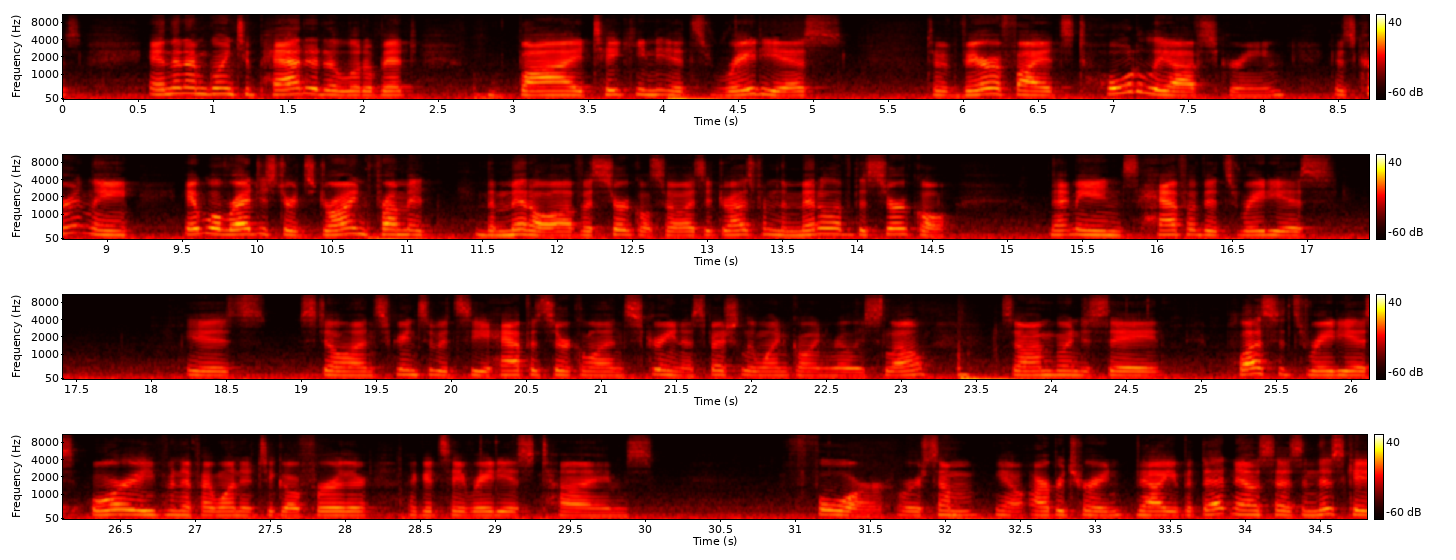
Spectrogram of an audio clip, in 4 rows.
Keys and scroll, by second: 4.3 r, 28.7 shift+8, 33.0 4.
